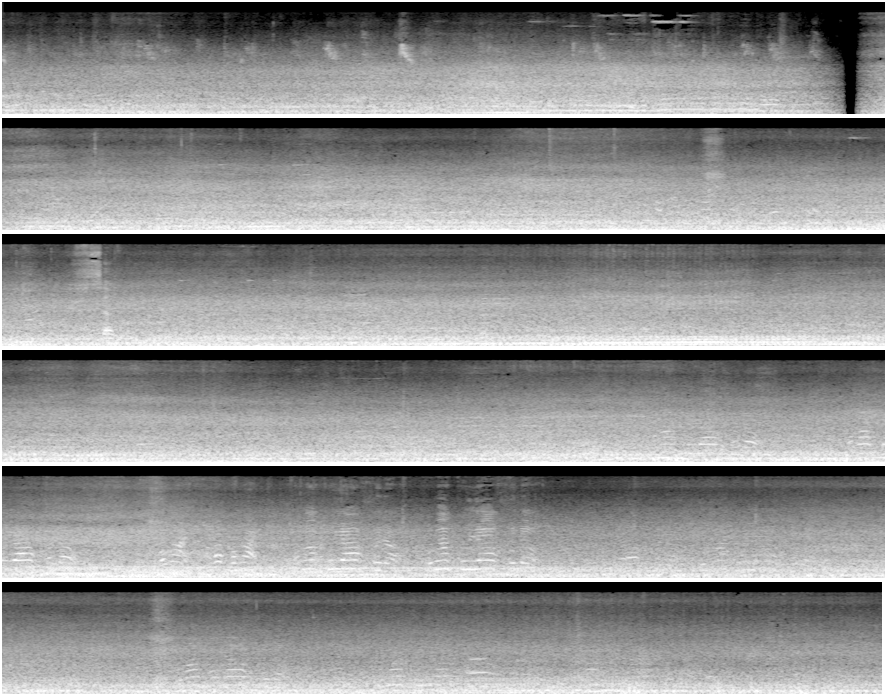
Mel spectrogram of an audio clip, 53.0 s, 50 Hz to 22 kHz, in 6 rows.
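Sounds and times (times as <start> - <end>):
rumble of cars on road: 0.0 - 52.9
people talking nearby: 14.6 - 22.8, 29.4 - 52.8.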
